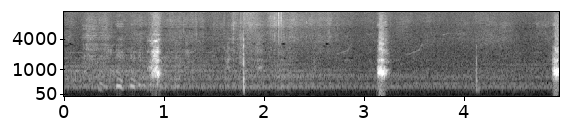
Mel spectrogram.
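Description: A Shiba Inu gives three short, sharp barks spaced a couple of seconds apart over a low indoor hum.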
